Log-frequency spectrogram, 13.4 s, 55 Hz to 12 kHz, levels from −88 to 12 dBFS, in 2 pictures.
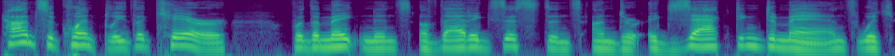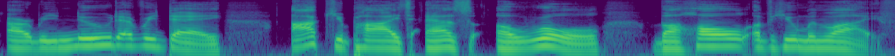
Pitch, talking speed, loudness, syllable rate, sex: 125 Hz, 115 wpm, -19 LUFS, 4.2 syllables/s, male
